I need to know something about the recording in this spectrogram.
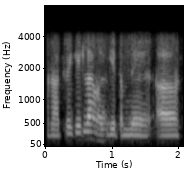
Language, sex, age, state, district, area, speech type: Gujarati, male, 18-30, Gujarat, Ahmedabad, urban, conversation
